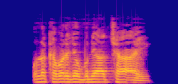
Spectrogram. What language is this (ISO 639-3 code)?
snd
